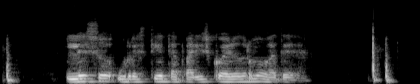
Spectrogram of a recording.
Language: Basque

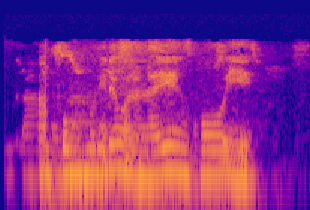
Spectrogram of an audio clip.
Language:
Ganda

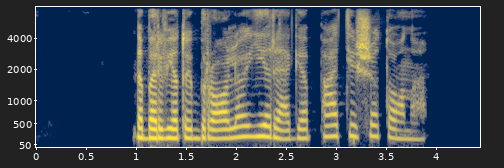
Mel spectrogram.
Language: Lithuanian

